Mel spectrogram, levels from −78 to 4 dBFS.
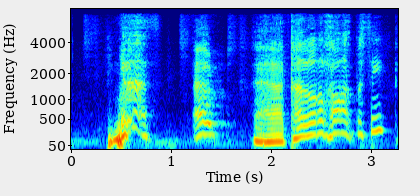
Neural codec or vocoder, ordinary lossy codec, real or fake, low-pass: codec, 16 kHz, 0.5 kbps, FunCodec, trained on LibriTTS, 25 frames a second; MP3, 48 kbps; fake; 7.2 kHz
